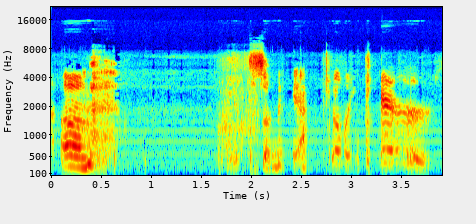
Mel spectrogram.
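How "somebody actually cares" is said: touched. Real, not acted. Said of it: "now I'm gonna cry".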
